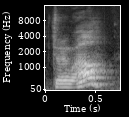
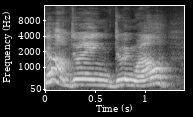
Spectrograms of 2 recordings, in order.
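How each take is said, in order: First: Lower, tentative answer hiding nerves; guarded reply. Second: Higher, easy, composed reply; calm, firm. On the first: Anxious man answering the shoe owner, guarded. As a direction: answer carefully, trying to sound normal. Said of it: "but internally, you're just like". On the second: Shoe owner answering the anxious man, calm and firm. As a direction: imitate his unruffled, pleasant answer. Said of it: "in this very calm and firm voice". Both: Retold or imitated.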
